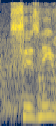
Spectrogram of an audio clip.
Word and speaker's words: Cisney: Cisney, rhymes with Disney, is for Bernie.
